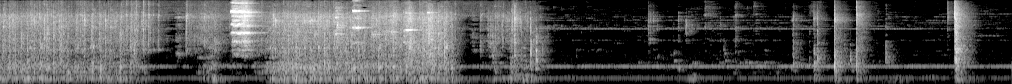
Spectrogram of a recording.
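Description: A sewing machine lock-stitches a shawl collar jacket in short close bursts of rapid clatter, with brief pauses and a few light handling knocks between runs; nobody speaks.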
